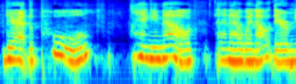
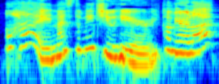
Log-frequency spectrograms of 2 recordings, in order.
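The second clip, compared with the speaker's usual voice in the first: fake polite greeting; 9 semitones higher than usual.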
